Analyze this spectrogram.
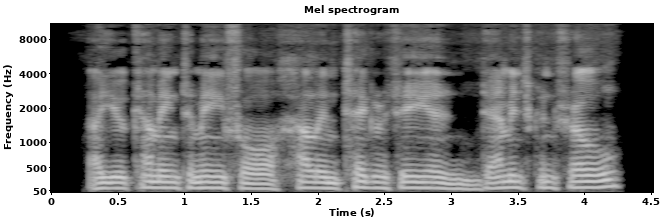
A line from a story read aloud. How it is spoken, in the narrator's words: he asked in a flat, unemotional voice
